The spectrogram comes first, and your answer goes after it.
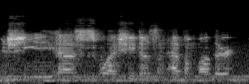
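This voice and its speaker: A man playing a grieving widowed father who gently counsels his daughter in a halting, measured way in an amateur audio drama. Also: natural voice. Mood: grieving, subdued. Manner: halting, subdued, measured delivery. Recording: noisy rumbling background, distant mic.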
